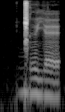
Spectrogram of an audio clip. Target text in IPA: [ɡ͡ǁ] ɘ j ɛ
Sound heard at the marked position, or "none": ɡ͡ǁ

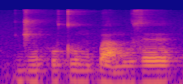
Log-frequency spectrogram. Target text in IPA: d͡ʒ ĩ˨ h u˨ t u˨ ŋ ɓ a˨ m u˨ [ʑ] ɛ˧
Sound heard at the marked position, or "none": z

